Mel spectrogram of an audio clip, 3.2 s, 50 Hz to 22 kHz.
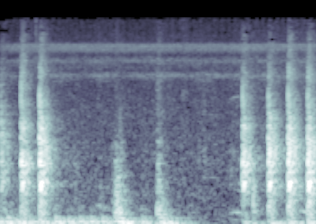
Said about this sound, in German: Aber schon um 6 Uhr dringt durch die Ritzen der Bretterwände wieder das Hämmern und Bohren.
